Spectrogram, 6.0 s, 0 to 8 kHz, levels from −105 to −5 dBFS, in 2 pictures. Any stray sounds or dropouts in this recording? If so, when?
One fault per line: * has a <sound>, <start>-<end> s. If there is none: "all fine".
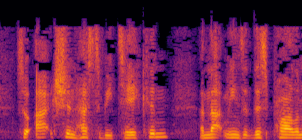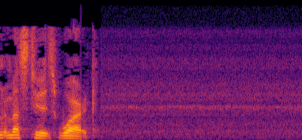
all fine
